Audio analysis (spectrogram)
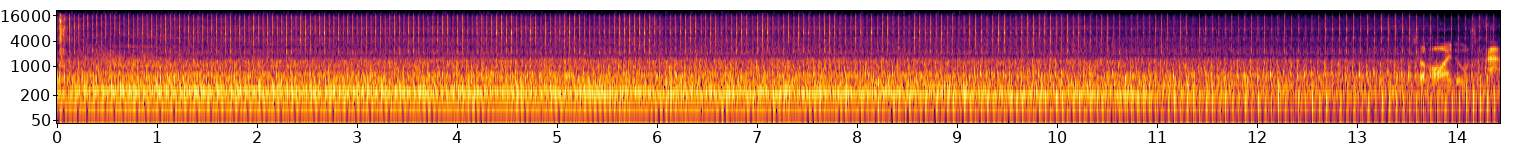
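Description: A Bolens BCM Big 20 lawn mower engine idles close and loud, a steady low chugging drone with a faintly drifting pitch throughout, on a cheap repaired mower.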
